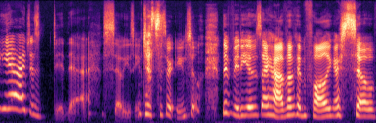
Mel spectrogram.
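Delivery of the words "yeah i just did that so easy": higher, slow, pleased with herself; smug brag. Retold or imitated. Skier bragging after a clean run, slow and smug. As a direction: savor the brag, drawn out.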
